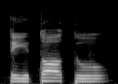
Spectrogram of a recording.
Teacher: জিহ্বার আগা থেকে মোটা করে পড়তে হয় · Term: ত অক্ষর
